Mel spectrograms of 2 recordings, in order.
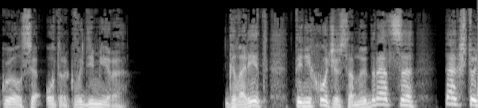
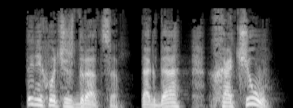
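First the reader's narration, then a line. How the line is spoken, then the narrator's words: Exclaiming. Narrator (Russian): воскликнул Домослав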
